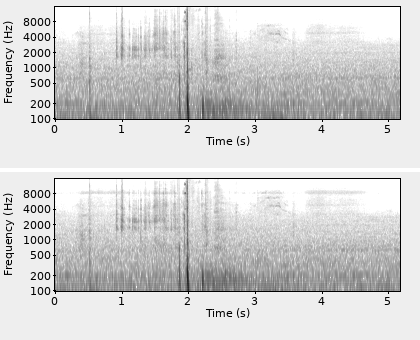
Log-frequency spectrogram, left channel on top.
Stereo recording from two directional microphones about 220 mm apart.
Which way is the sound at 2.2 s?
45° left (ahead or behind).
